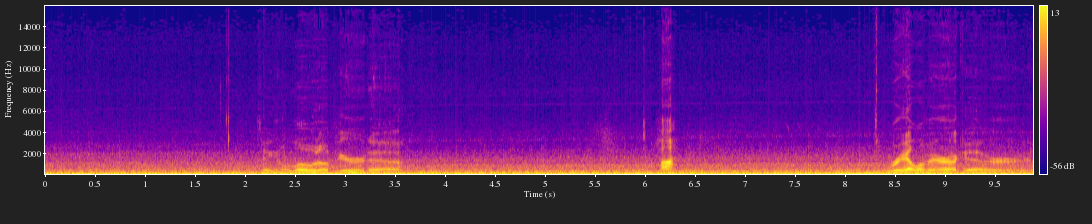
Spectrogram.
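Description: A truck engine drones steadily while driving along a road.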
